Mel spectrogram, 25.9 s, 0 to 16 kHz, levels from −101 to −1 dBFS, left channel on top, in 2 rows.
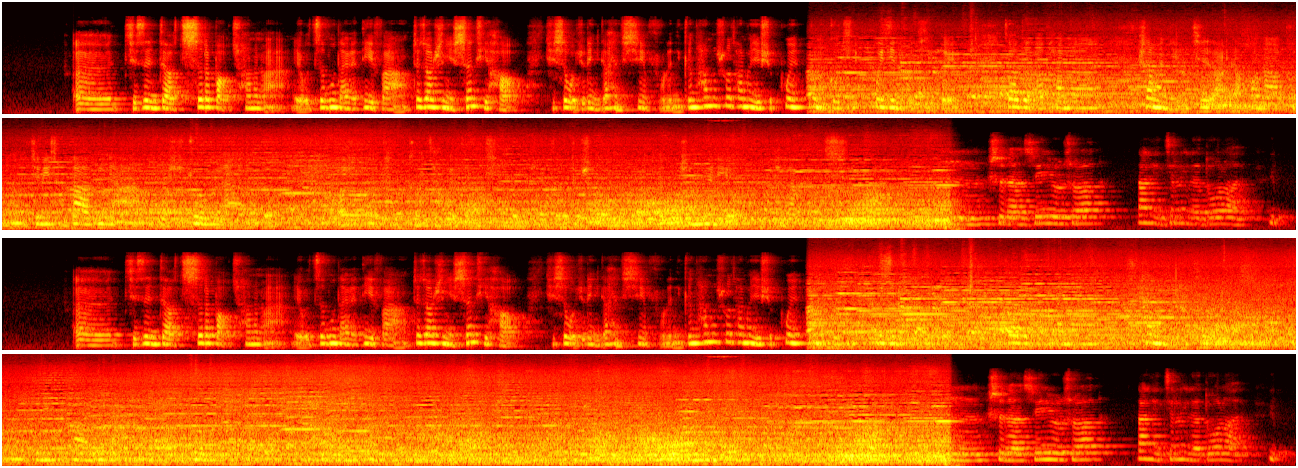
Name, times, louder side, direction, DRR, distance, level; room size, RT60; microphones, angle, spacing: voice 1, 0.7-20.4 20.6-21.4, left 2 dB, 25° left, 10 dB, 0.4 m, -31 dB
sound 1, 8.0-22.4, right 4 dB, 80° right, 0.5 m, -27 dB
voice 2, 22.3-24.0 24.3-25.7, right 3 dB, 65° right, 0 dB, 2.2 m, -38 dB
9.3 x 5.7 x 3.5 m, 0.71 s
head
